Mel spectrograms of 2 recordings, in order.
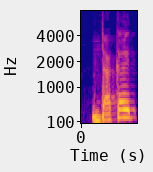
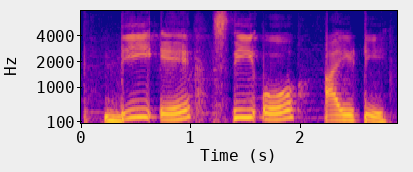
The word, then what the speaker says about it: dacoit: डकैत का इंग्लिश, डकैत, डकैत, रॉबर। रॉबर का मतलब डाकू होता है, तो डकैत कैसे हो जाएगा? डकैत का डकैत होता है, और उसका स्पेलिंग होता है DACOIT।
